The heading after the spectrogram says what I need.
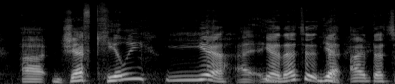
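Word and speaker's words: Geoff Keighley: Jumping off of that into a slightly bigger thing to discuss is I never know how to pronounce this guy's name right. Jeff Keighley?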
